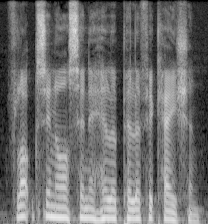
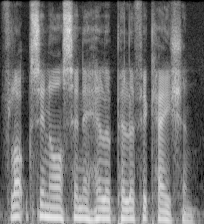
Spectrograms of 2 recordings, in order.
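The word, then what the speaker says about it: floccinaucinihilipilification: This is how you pronounce it. Floxinorcinahilipilification. Yes. It's what that man said just. One more time. Floxinorcinahilipilification.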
